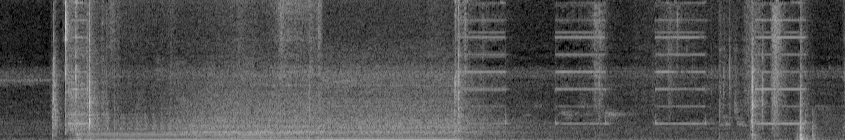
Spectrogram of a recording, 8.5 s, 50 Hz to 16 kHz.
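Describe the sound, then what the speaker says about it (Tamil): A microwave oven cooks a mug cake, its door shutting with a thunk before a steady low electric hum runs for several seconds and stops, followed by a series of short beeps. "மைக்ரோவேவில் ஒரு 2 நிமிடங்கள் வைக்க போகிறோம்"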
